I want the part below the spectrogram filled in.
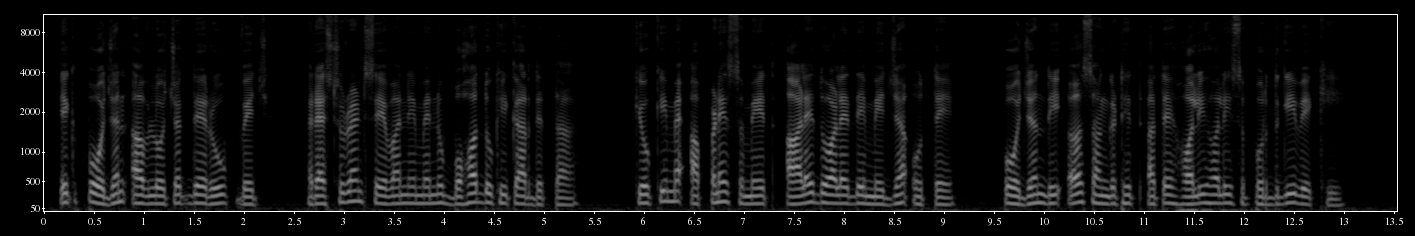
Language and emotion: Punjabi, sad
